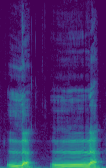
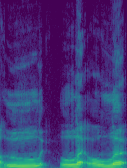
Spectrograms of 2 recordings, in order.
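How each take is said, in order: First: "L" with the tongue tip just behind the teeth; frontal L. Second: "l" made low in the throat; North American L. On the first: Teacher showing English speakers the Italian sound, frontal "L". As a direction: say "L" up front, placed like a D. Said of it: "L is a very frontal sound". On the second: Teacher showing how English differs from Italian, throaty "l". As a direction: hold a dark, choked "l" from far back. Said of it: "often comes from much lower". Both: Shown as a demonstration.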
